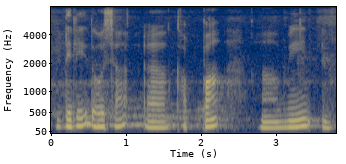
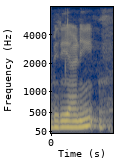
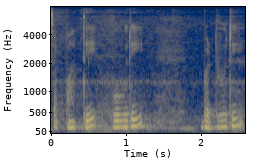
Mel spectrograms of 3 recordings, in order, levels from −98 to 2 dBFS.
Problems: none marked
